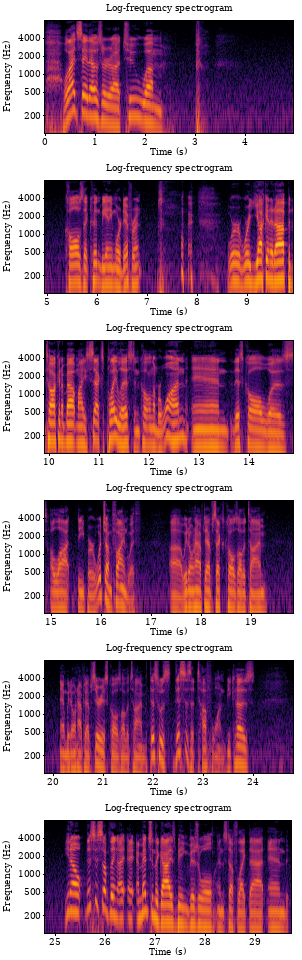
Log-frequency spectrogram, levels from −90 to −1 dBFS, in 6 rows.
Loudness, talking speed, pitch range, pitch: -28 LUFS, 180 wpm, 115-165 Hz, 135 Hz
